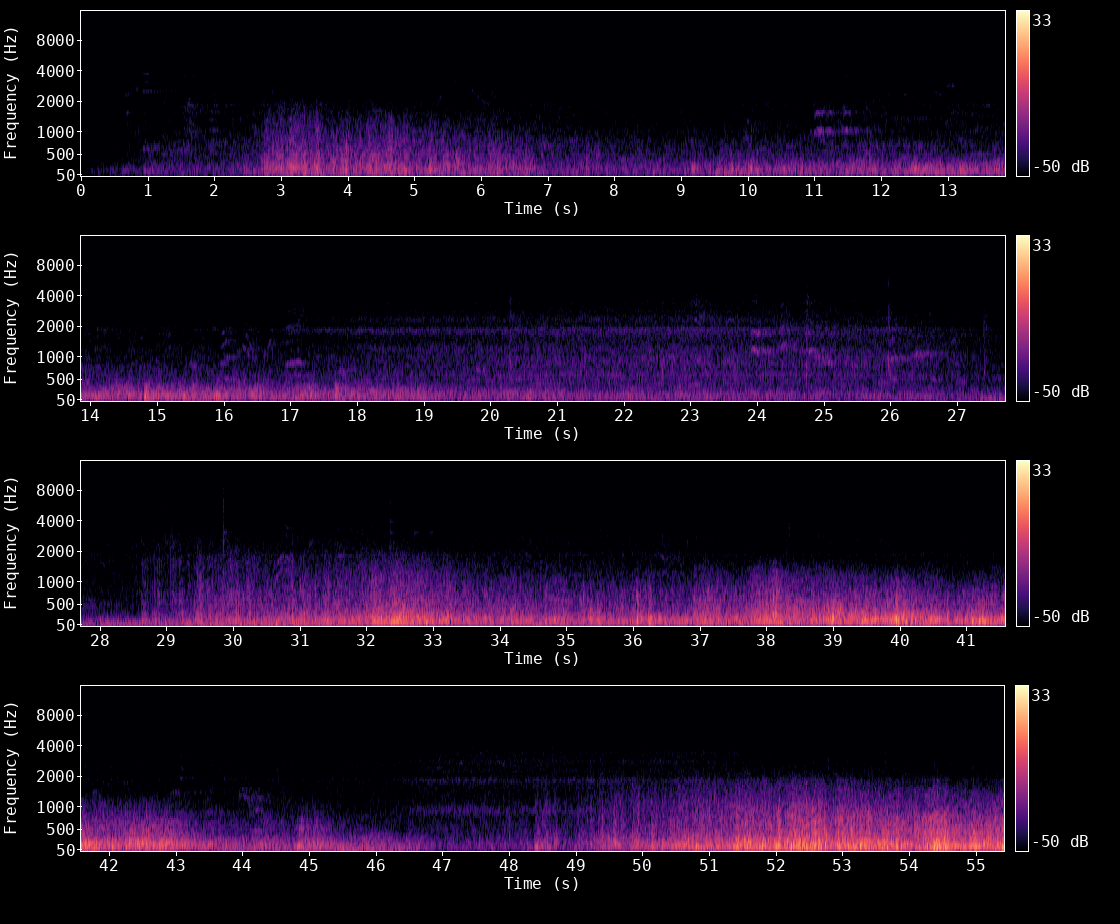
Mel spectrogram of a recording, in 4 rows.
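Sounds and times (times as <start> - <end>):
thunder: 0.6 - 55.4.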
